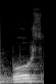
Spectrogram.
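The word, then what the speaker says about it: Bohr: यह हमको बोहर या बोर्स मॉडल बोलते हैं इसको कोई कोई प्रोनाउंस करता है बोर मॉडल कोई बोलता है बोहर मॉडल ठीक है तो दोनों ही सही है नेक्स्ट क्वेश्चन आपके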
